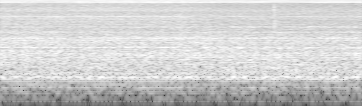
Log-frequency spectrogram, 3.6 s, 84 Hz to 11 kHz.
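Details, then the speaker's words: Transfer box with 1.4 transfer gears on a test bench, 1945 rpm: steady even gear whine with constant hum, no knocks or grinding; normal tooth noise, new support bearing working well. "so when you're driving your car you wouldn't hear that it sounds bad but it isn't really it's just the teeth that just sort of thing"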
